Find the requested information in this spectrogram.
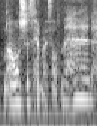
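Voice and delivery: quick whisper to herself; real hushed mutter, fast; whispered aside. Real, not acted. Quick aside after nearly hitting herself.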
